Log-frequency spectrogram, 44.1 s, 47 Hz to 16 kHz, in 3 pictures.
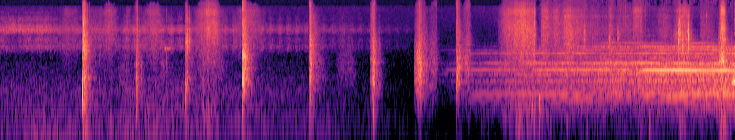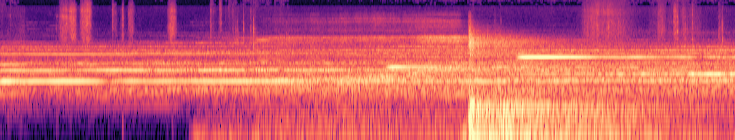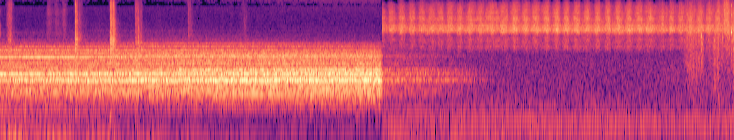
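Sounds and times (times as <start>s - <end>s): insects chirping: 0.0s - 35.9s, 36.5s - 44.0s
higher synth tone: 13.8s - 37.0s
held synth tones: 14.2s - 37.0s
low rumble: 19.8s - 37.0s.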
